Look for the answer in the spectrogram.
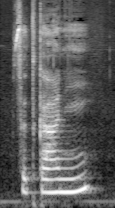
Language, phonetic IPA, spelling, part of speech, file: Czech, [ˈsɛtkaːɲiː], setkání, noun, Cs-setkání.ogg
- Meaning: 1. verbal noun of setkat 2. meeting (planned) 3. meeting, encounter (accidental)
